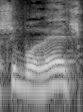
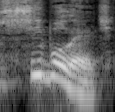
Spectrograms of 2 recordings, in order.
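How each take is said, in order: First: The word begins with an 'sh' sound. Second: The word begins with a plain 's' sound. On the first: The speaker is one of the Gileadites. "pronunciavam a palavra Shibolete com S H" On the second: The speaker is one of the Ephraimites. "não conseguiam pronunciar o S H"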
